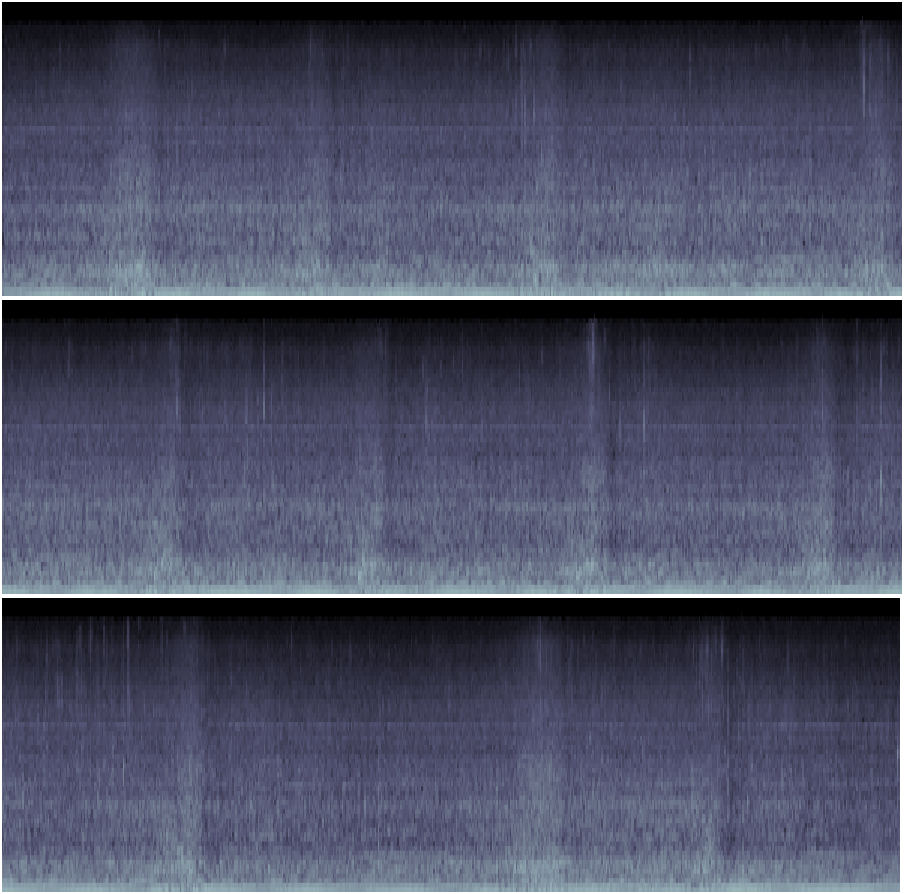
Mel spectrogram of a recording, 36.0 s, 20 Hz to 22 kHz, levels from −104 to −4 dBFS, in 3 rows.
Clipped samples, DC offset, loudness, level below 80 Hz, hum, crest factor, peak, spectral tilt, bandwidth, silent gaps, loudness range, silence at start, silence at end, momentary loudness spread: under 0.1%; under 0.1%; -43 LUFS; -46 dBFS; none; 16 dB; -24 dBFS; -6 dB/octave; 16 kHz; none; 1 LU; 0 s; 0 s; 3 LU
